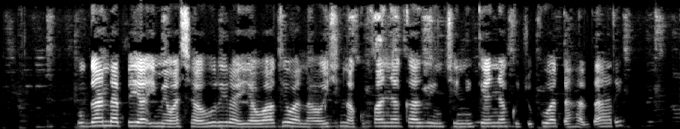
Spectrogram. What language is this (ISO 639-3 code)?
swa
